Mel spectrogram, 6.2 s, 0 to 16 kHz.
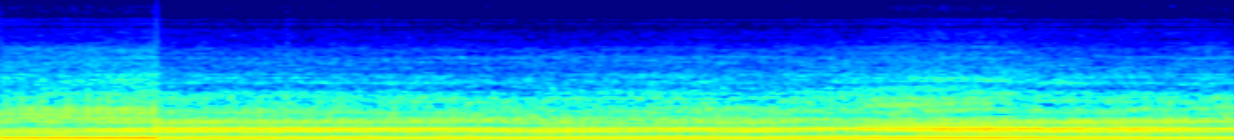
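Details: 2001 Polaris Sportsman 500 HO, flood-damaged, test ride after going through it: single cylinder pulls smoothly with even exhaust note through a loud aftermarket muffler, no knocks or misses; AWD engages, fan cycles, cooling properly; primary clutch engagement delayed.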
